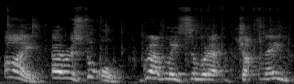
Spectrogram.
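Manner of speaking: a cheeky Cockney-ish British call; mock British accent. Uncle calling nephew in mock British accent. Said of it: "that sounds like a British word".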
